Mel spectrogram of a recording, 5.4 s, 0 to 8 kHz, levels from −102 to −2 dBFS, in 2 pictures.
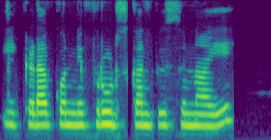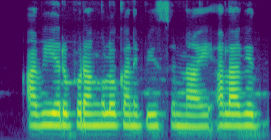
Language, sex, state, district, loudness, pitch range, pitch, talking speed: Telugu, male, Telangana, Hyderabad, -18 LUFS, 215-230 Hz, 220 Hz, 100 wpm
